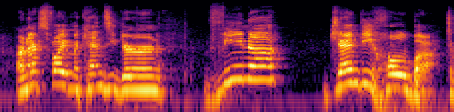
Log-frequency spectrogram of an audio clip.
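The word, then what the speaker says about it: Virna Jandiroba: keep it on our next fight mackenzie dern vena gendihoba to pronounce it properly marcus edwards saying love you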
